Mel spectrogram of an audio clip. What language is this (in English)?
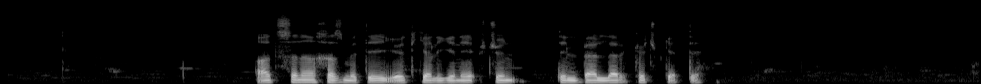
Uyghur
